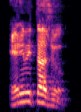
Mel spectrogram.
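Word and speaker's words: Ermitage: 엄청 많아요 크루즈를 있잖아요 애미 따 주 별표 3개 h 빼고 표기 가능 하 될까 프랑스는 h 가 묵음 이에요 묵음 h 를 써도 되고 h 안써도 되요 왜 이 붙어서 됐네요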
